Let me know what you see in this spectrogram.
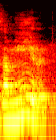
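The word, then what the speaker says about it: ضمیر: ज़्वाद meme ये ज़मी और रे साकिन है आपका, तो पढ़ा गया ज़मीर।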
